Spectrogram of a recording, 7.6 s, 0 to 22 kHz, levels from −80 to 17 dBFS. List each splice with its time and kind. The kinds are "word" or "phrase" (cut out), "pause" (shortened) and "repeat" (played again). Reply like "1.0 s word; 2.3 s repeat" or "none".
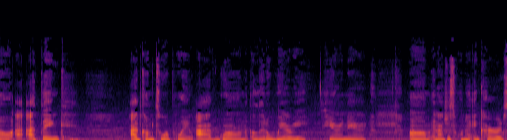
2.1 s word; 2.9 s word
